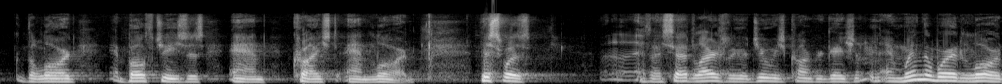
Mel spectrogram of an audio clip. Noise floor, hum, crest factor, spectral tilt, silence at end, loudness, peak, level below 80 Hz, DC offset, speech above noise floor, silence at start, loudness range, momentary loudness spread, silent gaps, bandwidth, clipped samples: -44 dBFS; none; 14 dB; -5 dB/octave; 0 s; -14 LUFS; 0 dBFS; -60 dBFS; under 0.1%; 31 dB; 0.15 s; 3 LU; 16 LU; none; over 20 kHz; 0.2%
